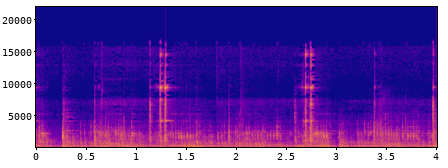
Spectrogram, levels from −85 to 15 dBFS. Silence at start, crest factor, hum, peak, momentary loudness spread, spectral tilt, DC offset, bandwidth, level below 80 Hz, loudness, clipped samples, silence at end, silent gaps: 0 s; 24 dB; none; 0 dBFS; 9 LU; -3 dB/octave; 0.2%; 17 kHz; -54 dBFS; -22 LUFS; under 0.1%; 0 s; none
